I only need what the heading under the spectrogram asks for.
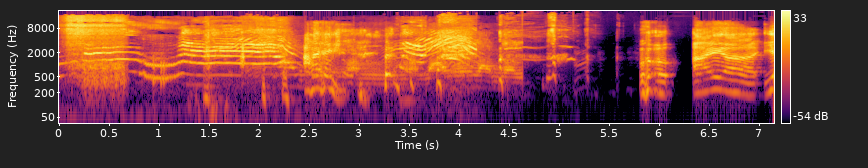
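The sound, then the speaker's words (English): A cat in heat yowls in long, wavering cries that rise and fall in pitch, loud, with a few brief pauses before the final drawn-out wails. “I'm a cat in heat, so that makes sense.”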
